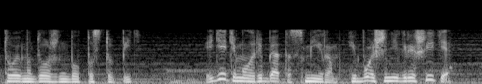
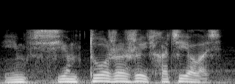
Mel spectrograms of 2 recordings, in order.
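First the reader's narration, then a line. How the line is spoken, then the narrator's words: Through gritted teeth. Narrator (Russian): Процедил сквозь зубы сионист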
